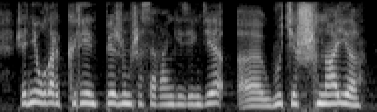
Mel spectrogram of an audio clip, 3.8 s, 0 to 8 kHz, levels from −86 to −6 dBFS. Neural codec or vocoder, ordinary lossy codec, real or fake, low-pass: vocoder, 22.05 kHz, 80 mel bands, Vocos; MP3, 48 kbps; fake; 7.2 kHz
